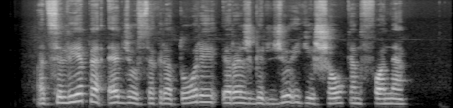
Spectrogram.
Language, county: Lithuanian, Marijampolė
